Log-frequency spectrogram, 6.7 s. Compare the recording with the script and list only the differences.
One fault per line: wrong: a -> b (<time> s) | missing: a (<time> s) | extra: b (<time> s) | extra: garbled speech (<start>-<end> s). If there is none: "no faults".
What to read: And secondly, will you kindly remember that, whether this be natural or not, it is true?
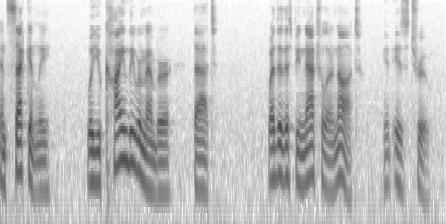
no faults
